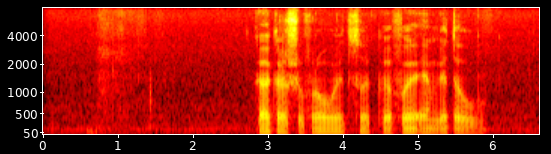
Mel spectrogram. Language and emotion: Russian, neutral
